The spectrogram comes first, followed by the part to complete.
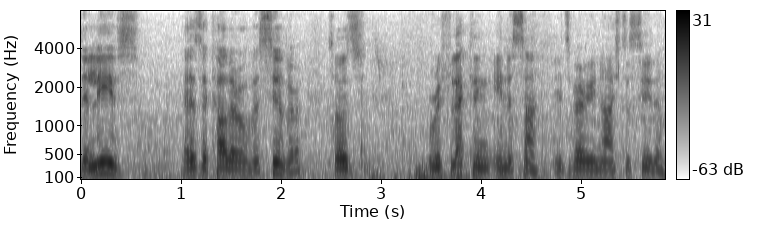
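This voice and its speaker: A man talks at a fairly quick pace with a non-native accent. His pitch sits in the medium range. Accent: non-native English, mispronounces words. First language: not English. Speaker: tour guide. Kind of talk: casual storytelling; guided tour commentary.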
